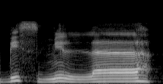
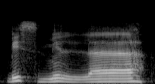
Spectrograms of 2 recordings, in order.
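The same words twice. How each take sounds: The two takes are said the same way.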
